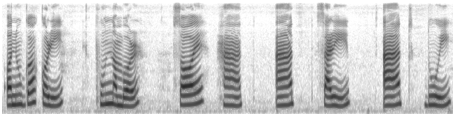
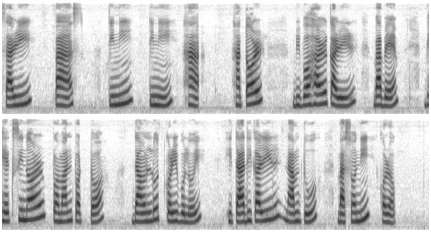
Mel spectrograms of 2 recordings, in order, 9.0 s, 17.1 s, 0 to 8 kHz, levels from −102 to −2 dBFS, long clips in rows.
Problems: none marked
